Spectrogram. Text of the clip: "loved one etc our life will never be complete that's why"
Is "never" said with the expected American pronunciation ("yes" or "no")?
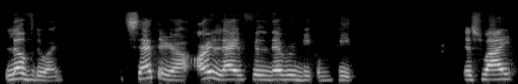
yes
